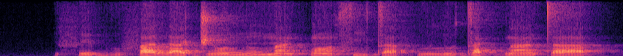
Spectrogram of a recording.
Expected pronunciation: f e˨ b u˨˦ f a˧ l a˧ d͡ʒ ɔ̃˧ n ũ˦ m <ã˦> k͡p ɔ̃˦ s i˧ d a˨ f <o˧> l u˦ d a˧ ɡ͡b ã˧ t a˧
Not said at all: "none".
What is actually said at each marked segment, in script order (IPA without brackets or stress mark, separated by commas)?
ã˧, u˧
